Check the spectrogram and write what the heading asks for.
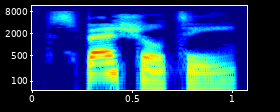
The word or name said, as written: specialty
